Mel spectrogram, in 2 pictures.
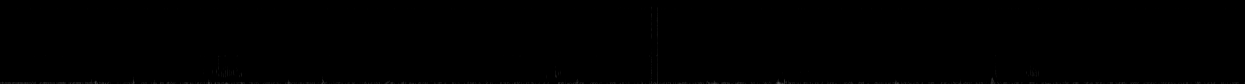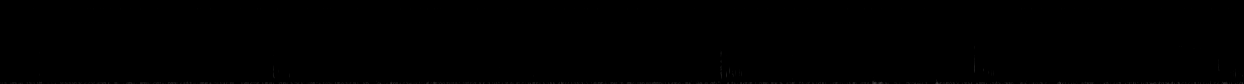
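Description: A man reads out notes over an intercom.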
